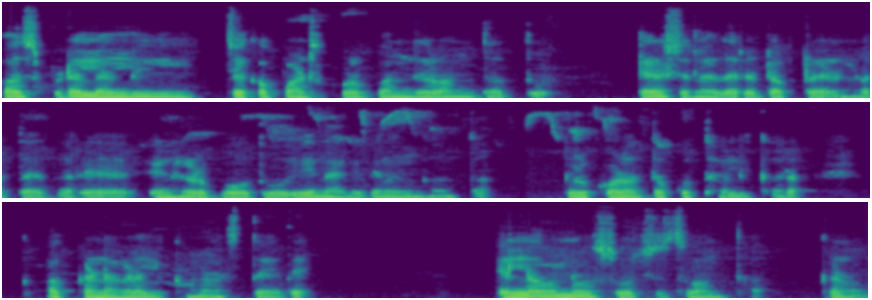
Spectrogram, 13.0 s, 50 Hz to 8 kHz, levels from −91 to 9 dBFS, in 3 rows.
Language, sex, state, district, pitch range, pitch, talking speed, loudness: Kannada, female, Karnataka, Gulbarga, 175-210 Hz, 195 Hz, 90 wpm, -18 LUFS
